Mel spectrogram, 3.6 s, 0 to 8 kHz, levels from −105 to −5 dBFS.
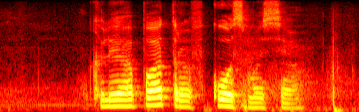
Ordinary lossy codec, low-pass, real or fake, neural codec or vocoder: none; none; real; none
